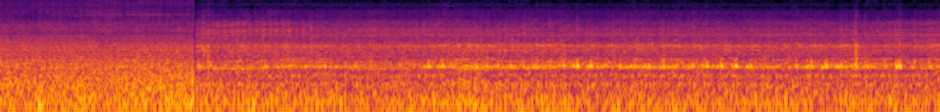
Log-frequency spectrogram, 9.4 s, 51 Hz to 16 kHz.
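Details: 1985 Harley-Davidson FXSB, stock chain primary, fresh engine/primary/transmission oil, hot engine: low idle with uneven knock and steady mid-pitched whine, worsening, only when hot; low RPM knocking, source unknown.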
